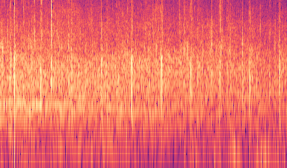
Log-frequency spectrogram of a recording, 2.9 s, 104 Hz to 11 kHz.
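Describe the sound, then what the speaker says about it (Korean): A congregation applauds a pastor, married 38 years, and his wife at a church healing-center gathering: a moderate crowd of brisk, scattered handclaps with sharp individual claps standing out, steady for a few seconds. "우리 사모님하고 목사님 크게 박수합니다"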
